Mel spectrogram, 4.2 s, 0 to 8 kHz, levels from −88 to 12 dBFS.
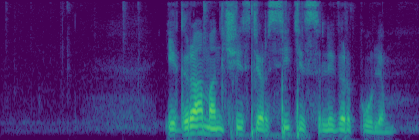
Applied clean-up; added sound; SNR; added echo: none; Writing; 12 dB; none.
